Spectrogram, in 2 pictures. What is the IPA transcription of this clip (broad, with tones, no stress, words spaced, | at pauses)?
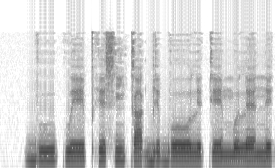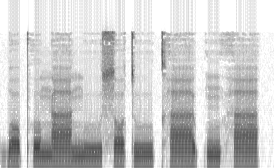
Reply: buː˨˦kʷeː˨ pʰɪ˦sĩ˦ka˨ɡ͡bɪ˦ boː˦lɪ˨ke˦˨ mʊ˨lɛ˦ne˦ ɡ͡bɔ˨pʰo˦ŋaː˨ ŋuː˨ sɔ˨tuː˦ kʰaː˨kʷũ˦ ha˦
